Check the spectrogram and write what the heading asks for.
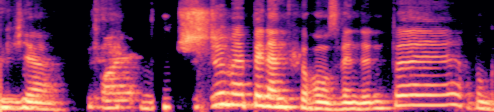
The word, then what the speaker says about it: Vanden Perre: Je m'appelle Anne-Florence Vandenper, donc Vandenperre. C'est pour ça que je t'ai laissé Un nom un prononcer.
